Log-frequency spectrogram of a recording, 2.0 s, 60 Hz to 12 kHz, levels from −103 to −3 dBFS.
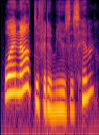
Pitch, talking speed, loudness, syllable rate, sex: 245 Hz, 180 wpm, -18 LUFS, 4.4 syllables/s, female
